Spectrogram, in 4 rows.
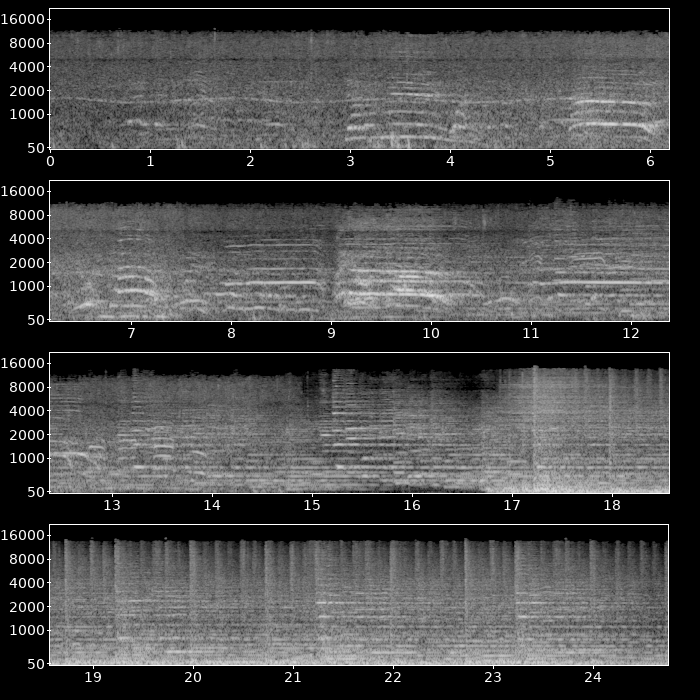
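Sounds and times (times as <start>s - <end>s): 
loud steady roar of rushing floodwater in Romagna Italy: 0.0s - 24.7s
raised voices of rescuers during a flood: 0.2s - 14.6s
urgent shouts and cries for help during a flood: 3.2s - 14.2s.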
